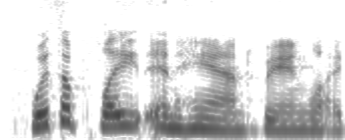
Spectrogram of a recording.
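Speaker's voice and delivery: ordinary talk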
